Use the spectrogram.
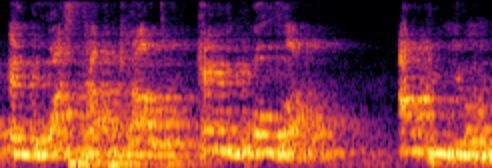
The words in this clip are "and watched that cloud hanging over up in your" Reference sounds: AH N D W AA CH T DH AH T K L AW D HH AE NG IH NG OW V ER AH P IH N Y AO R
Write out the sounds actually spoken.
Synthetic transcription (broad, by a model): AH N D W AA S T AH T K L AW D HH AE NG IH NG OW V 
